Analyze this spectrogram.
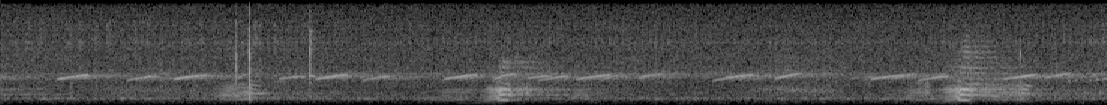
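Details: Swamp soundscape with Canada geese fighting for nesting spots: two spaced, moderately distant nasal honks rise above a dense chorus of repeated high chirping.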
